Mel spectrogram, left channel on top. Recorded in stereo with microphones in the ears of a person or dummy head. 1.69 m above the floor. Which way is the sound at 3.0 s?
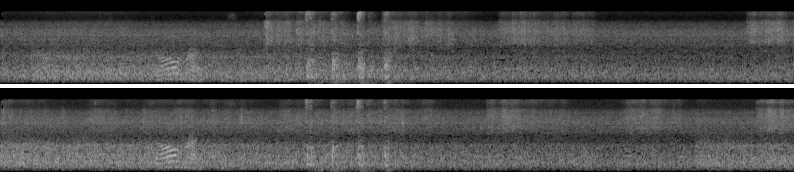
Centre (ahead or behind).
